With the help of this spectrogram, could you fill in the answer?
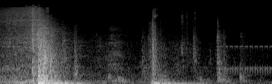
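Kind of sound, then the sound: household object, door being pushed open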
